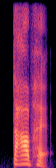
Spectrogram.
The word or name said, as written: 搭配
